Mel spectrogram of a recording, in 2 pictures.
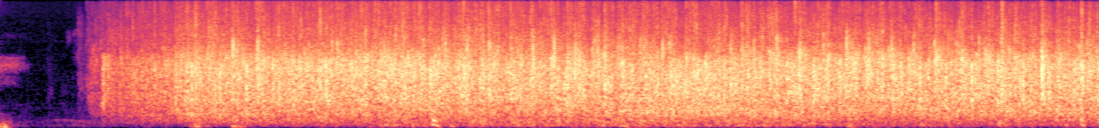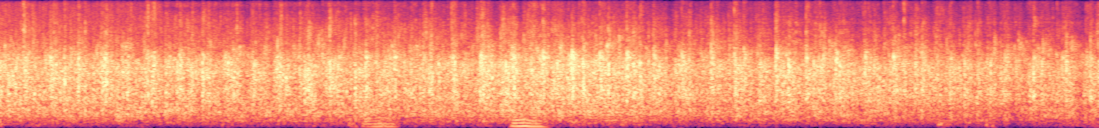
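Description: Audience giving a standing ovation: dense, steady applause that starts about a second in, builds quickly and holds at full strength.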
